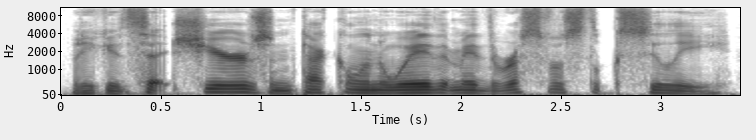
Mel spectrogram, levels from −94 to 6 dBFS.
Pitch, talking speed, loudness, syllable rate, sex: 100 Hz, 320 wpm, -18 LUFS, 6.1 syllables/s, male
